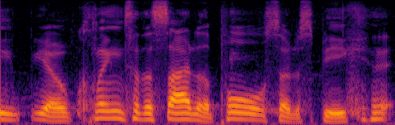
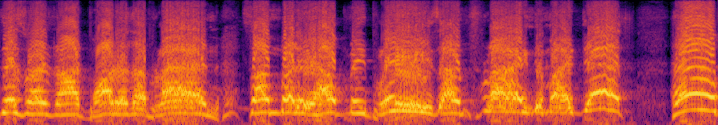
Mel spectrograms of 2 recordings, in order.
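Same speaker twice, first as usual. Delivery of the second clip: frantic, shrill, very loud, raw panicked screaming; 13 semitones higher, 13 dB louder than usual. Narrating someone levitating higher into the sky, voicing him: screaming.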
